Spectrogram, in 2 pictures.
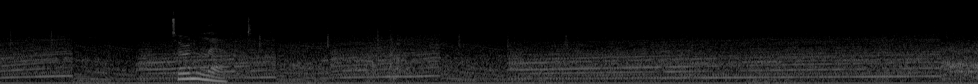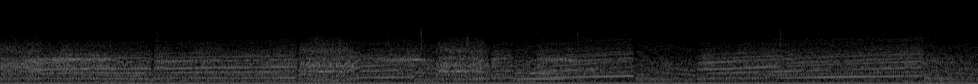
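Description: A car engine revs up and drops as gears shift, over and over.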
